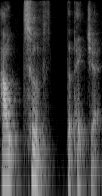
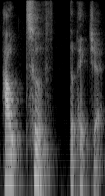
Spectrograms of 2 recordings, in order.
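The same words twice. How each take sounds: First: Of is reduced to schwa, linked to t. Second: The same.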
